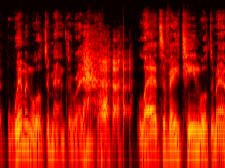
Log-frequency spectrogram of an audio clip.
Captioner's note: laughs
